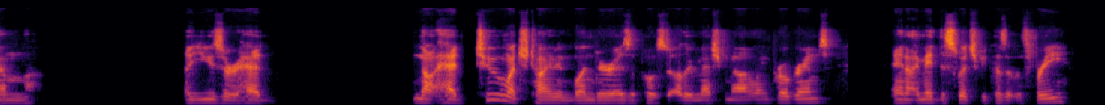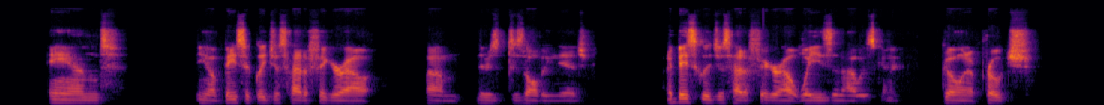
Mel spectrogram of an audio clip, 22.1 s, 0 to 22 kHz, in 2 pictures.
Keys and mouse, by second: 0.9 2, 1.9 shift+click, 2.2 middle click, 2.6 ctrl+middle click, 2.9 shift+middle click, 4.4 middle click, 9.5 shift+middle click, 9.8 f, 10.2 shift+middle click, 11.2 middle click, 16.0 middle click, 16.8 middle click, 17.3 middle click, 18.0 click, 19.0 shift+click, 20.2 middle click, 20.7-21.9 ctrl+middle drag.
